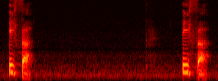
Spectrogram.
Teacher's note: In the word ether, the vowel is followed by the unvoiced consonant th, and so it's pronounced short.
